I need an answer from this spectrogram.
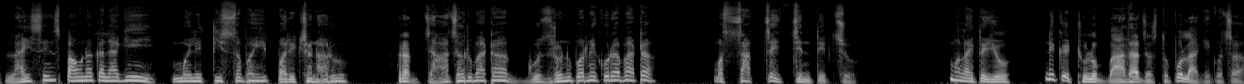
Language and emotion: Nepali, fearful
